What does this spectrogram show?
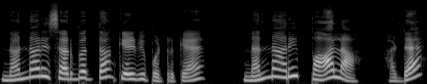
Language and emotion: Tamil, surprised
